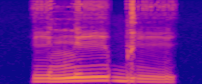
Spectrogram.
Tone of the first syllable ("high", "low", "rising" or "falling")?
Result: low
